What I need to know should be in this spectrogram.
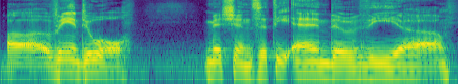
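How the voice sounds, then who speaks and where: A man's voice: on the low side, slow pace, gravelly, a little mellow. A man hosting a gaming livestream, ranting casually with sarcasm and frequent swearing. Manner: frustrated, sarcastic, swears often. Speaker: livestream host.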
